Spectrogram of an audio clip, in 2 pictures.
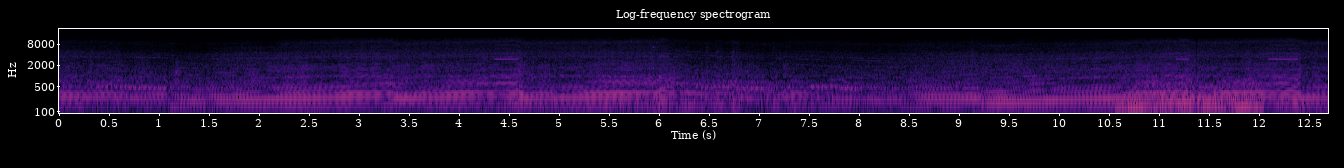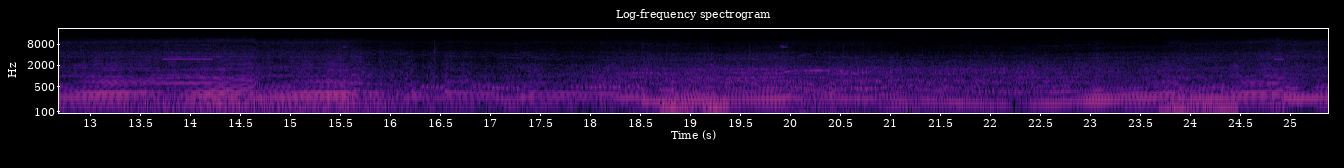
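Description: A Formula 1 race car engine screams at the France Grand Prix in a racing video game, a loud, sustained high whine rising and falling with gear changes and throttle throughout, with talk over it.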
